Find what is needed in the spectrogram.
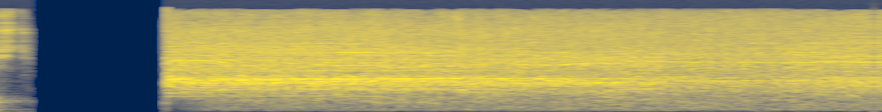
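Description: A steady rushing noise that starts suddenly about a second in, after a moment of silence, and slowly fades.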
